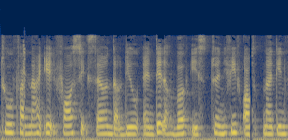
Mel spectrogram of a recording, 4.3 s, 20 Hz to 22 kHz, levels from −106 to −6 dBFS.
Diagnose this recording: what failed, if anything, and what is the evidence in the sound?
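The compressed stream carrying this speech has damaged data in two places, a fault at the codec and storage stage. Corrupted bytes reach the decoder, which misreads those frames, loses sync and hunts for the next valid frame header before resuming clean output. Each corrupt stretch produces a short non-speech chirp or blip. The first runs from 0.30 to 0.37 s, and the second, slightly longer, from 3.70 to 3.79 s.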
